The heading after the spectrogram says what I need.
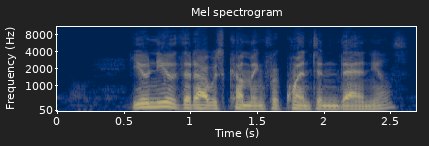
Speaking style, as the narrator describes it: asked coldly, in the tone of an enemy's accusation

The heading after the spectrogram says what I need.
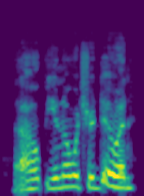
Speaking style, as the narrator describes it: he cried, his voice half threat, half plea

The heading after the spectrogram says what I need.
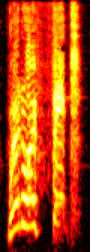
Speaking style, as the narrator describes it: screamed Random suddenly

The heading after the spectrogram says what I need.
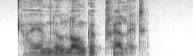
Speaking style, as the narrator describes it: Anne said in a quietly commanding voice that sounded very much as if she still were

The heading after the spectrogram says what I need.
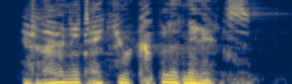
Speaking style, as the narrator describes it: said the voice very faintly

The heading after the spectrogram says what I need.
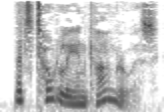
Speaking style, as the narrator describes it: a female student had blurted

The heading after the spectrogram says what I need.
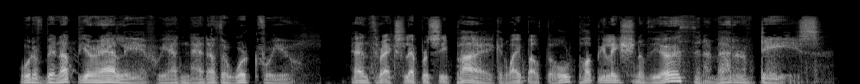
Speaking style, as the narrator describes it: Hagbard was saying in a low voice to Otto Waterhouse

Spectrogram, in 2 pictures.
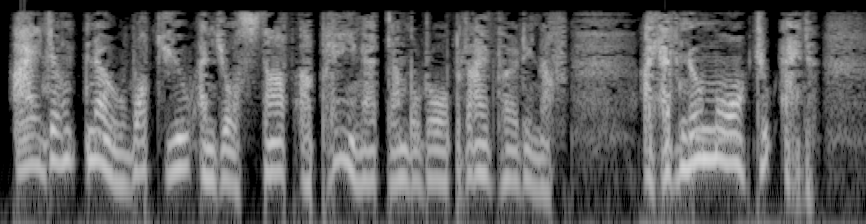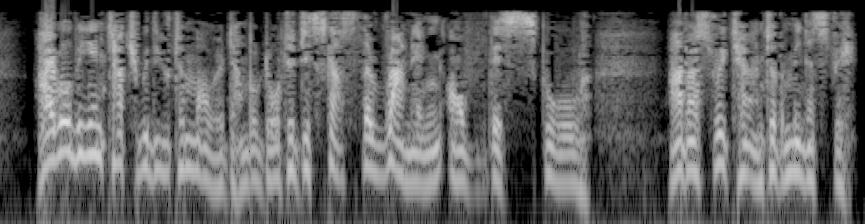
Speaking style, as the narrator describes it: whispered

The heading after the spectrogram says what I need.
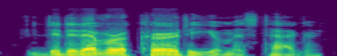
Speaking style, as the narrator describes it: said Galt in the casual tone of an abstract discussion, but as if he had known her thoughts

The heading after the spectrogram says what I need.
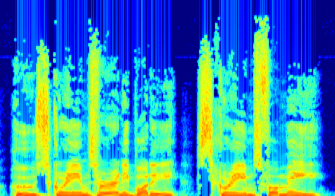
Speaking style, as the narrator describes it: replied in a loud voice

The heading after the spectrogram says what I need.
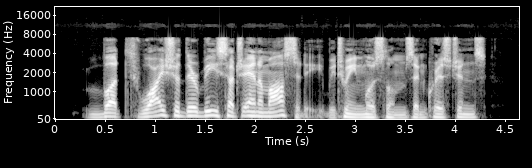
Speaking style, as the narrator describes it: asked

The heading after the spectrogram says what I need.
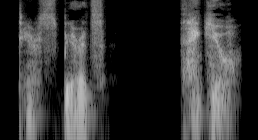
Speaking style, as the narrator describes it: he whispered

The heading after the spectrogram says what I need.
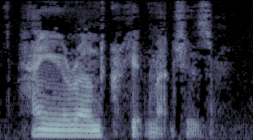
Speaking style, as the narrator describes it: added in an undertone

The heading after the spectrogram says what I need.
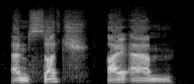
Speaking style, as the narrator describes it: intoned Deep Thought

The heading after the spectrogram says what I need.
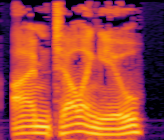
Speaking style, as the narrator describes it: Nathan growled

